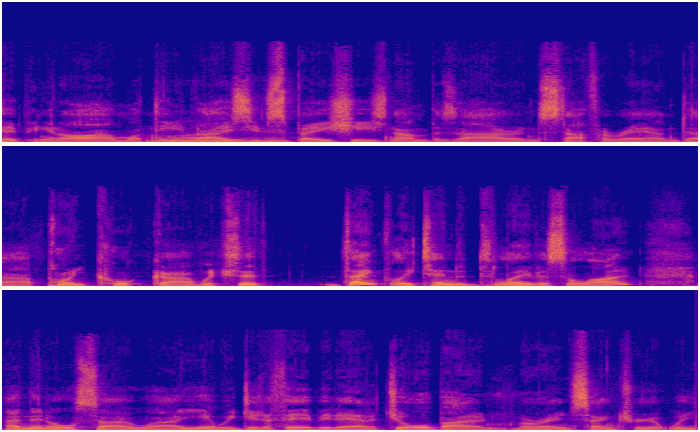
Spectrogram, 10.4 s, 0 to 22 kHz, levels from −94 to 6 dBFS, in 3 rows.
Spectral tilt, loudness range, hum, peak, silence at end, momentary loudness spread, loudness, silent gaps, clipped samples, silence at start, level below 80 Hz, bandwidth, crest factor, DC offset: -4 dB/octave; 3 LU; none; -10 dBFS; 0 s; 11 LU; -30 LUFS; none; under 0.1%; 0 s; -54 dBFS; 16 kHz; 20 dB; under 0.1%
